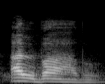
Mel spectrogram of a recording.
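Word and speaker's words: الباب: Al-babu. Is it moon letter or sun letter? Moon letter. You did pronounce lam.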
